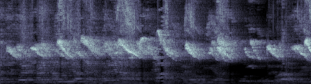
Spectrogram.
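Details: Singapore bird singing corner with many songbirds: bright, rapid chirped phrases repeat roughly twice a second over a continuous high twittering, while faint human voices sit below.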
